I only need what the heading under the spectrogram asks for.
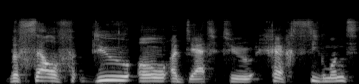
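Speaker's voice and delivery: slow, deliberately bad German accent; lightly put-on German accent, a mock Herr. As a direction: lecturer slips into a self-mocking German accent for Freud. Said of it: "that's the worst German accent in the world".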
